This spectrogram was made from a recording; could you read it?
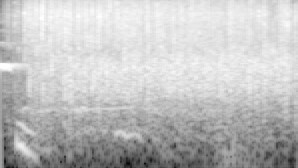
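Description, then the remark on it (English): A single short, high whistle blast ending a round of a panel game, quickly swallowed by a burst of loud, steady applause that continues to the end. “So Will Self, speaking as the whistle went, gained that extra point.”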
